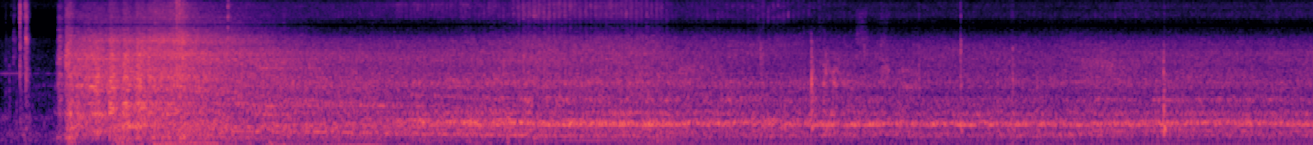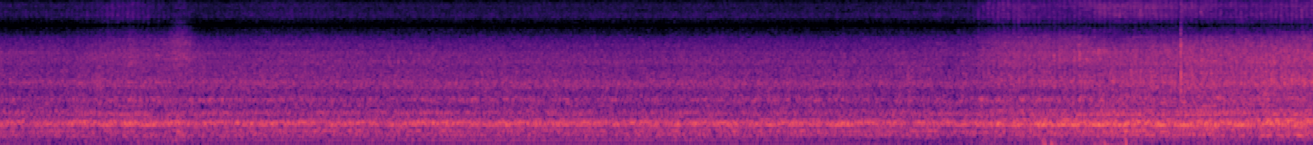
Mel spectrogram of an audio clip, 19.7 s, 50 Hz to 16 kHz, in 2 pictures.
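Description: A Fiat Panda 1.2 with a P0420 catalyst fault code starts up and then settles into a steady idle, a continuous mid-pitched engine hum heard alone with no talking.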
